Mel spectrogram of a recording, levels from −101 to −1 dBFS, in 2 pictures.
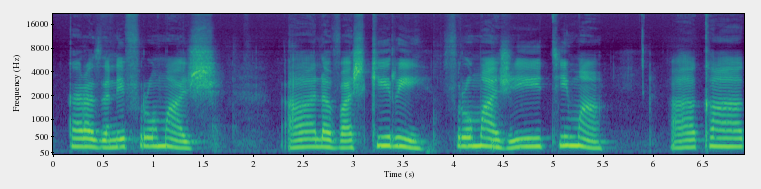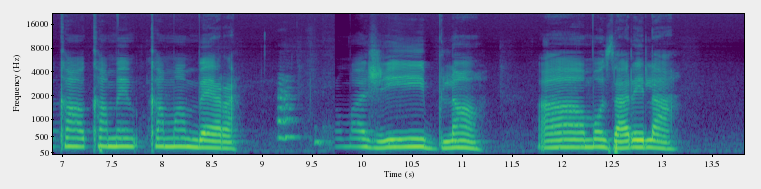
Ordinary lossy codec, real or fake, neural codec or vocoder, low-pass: none; fake; vocoder, 48 kHz, 128 mel bands, Vocos; none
